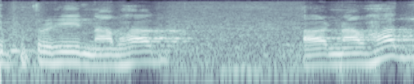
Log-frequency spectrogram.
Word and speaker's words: नभग: कल हम लोग श्रवण किया था अम्बरीश महाराज की परंपरा की कथा श्रवण किया था, जिसमें नभाग के पुत्र हुए नाभाग और नाभाग के पुत्र हुए अम्बरीश।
